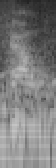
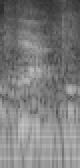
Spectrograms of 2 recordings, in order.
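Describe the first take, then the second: First: The L sound is pronounced. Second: The L sound is silent. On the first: The speaker calls it wrong. "Don't try to put an L in there, it won't work" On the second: The speaker calls it right. "It's a silent L"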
